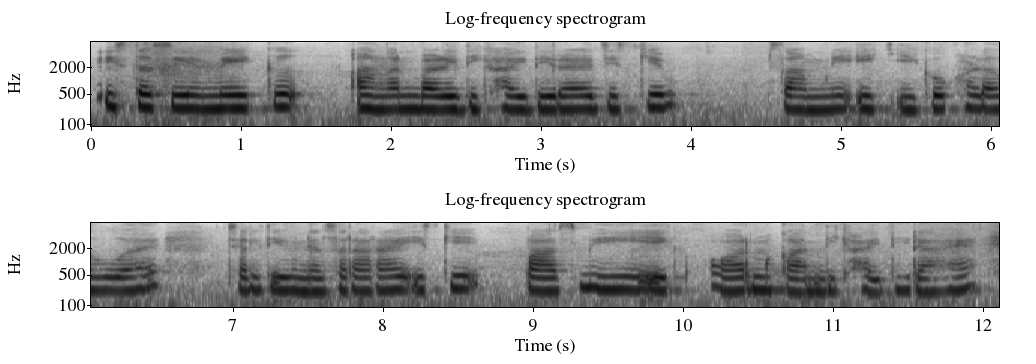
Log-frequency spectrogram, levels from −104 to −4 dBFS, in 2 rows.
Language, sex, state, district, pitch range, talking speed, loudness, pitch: Hindi, female, West Bengal, Paschim Medinipur, 225-235 Hz, 165 wpm, -19 LUFS, 230 Hz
